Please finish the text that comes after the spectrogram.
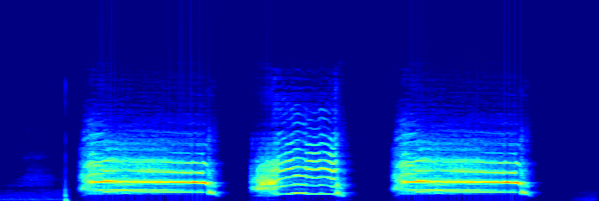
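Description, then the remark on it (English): Three loud, piercing animal screams, each about a second long, the middle one wavering into a squeal, with short gaps between and a brief thump at the start, as the animal is hauled in a net up out of the water of a tank. “Well, I stood there feeling guilty as sin because as soon as she was out of that water, she commenced to screaming and squealing like something you ain't never heard.”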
